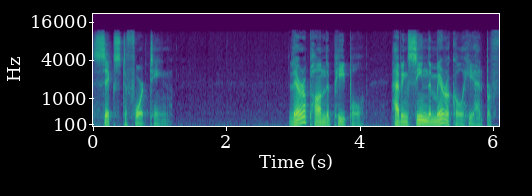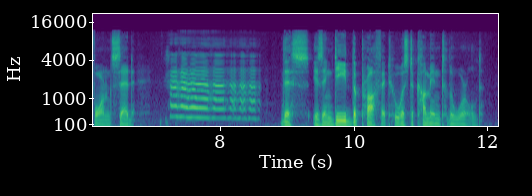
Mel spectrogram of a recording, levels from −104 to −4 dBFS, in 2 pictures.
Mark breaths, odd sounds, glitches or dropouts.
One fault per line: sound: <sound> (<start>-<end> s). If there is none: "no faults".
sound: laugh (7.1-8.6 s)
